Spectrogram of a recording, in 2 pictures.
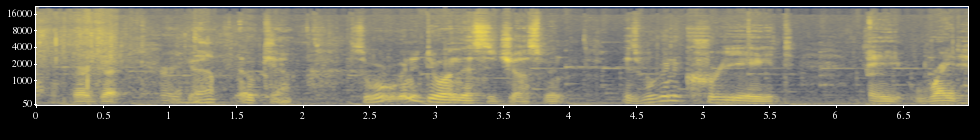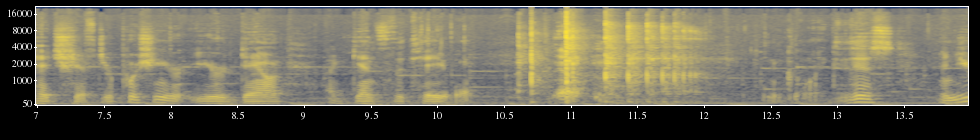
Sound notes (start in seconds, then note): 11.3 lever tapping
